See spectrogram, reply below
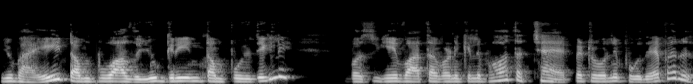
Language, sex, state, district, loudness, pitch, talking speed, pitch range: Garhwali, male, Uttarakhand, Tehri Garhwal, -16 LUFS, 145 Hz, 180 wpm, 135-160 Hz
